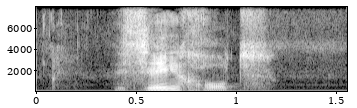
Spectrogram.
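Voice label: "zeegod", Dutch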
